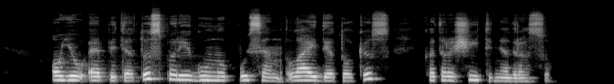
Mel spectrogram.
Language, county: Lithuanian, Panevėžys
